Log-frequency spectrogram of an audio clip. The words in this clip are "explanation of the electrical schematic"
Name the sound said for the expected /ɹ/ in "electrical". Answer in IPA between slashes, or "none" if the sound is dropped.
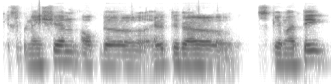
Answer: none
